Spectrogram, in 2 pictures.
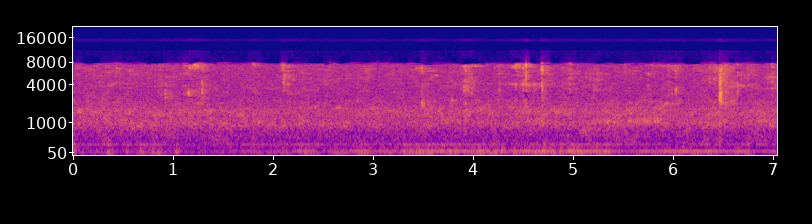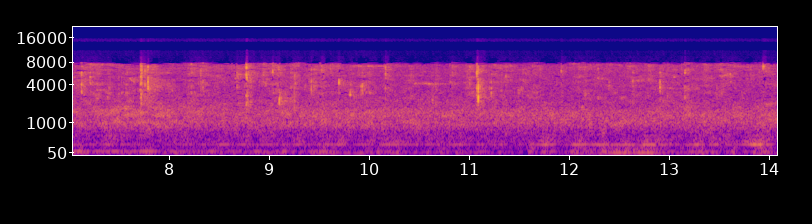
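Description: Steady outdoor background hiss and low rumble, the rumble swelling for a few seconds near the start, with a scattering of short, high bird chirps.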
